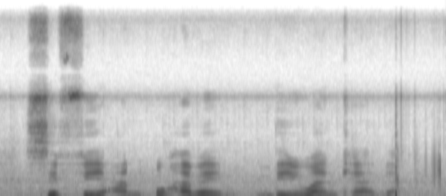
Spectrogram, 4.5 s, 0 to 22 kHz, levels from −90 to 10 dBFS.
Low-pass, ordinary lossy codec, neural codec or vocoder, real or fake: none; none; none; real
